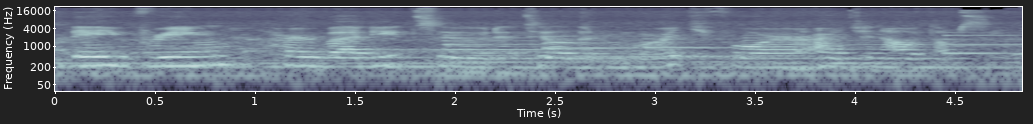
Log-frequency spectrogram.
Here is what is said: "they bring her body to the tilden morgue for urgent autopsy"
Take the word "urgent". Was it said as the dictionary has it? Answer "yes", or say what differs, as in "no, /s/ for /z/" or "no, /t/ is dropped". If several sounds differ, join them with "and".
no, /t/ is dropped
